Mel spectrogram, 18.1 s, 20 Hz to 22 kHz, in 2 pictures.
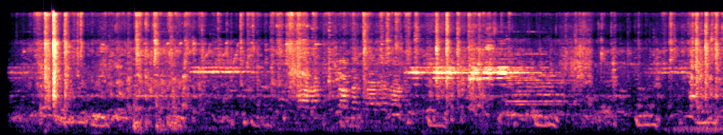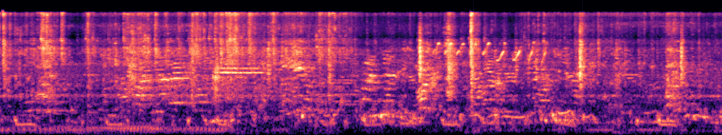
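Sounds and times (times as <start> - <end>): pigeons cooing: 0.1 - 18.0.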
